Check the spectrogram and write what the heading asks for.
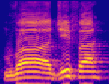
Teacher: واجفہ، الف مدہ الف ہمیشہ مدہ ہوتا ہے، الف سے پہلے زبر ہوتا ہے، الف مدہ کو ایک الف کے برابر کھینچ کر پڑھیں گے۔ واجفہ آگے آیت ہے، وقف کریں گے، دو زبر پر وقف کرنا ہو، گول تا پر وقف کرنا ہو تو گول تا وقف کی صورت میں ہائے ساکنہ بن جاتی ہے۔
